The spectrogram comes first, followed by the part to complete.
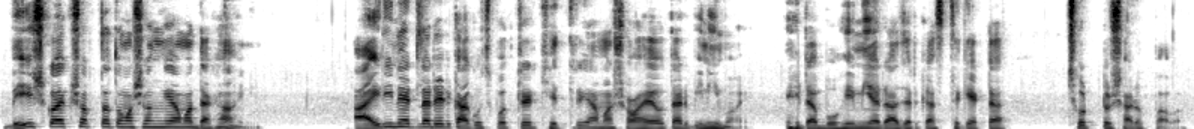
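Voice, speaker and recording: An actor playing Sherlock Holmes in an audio drama as an assured, philosophising gentleman detective, speaking in a measured, eloquent, lecturing way. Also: medium pitch, natural voice. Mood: light, pleased. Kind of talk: Bengali audio drama acting.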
